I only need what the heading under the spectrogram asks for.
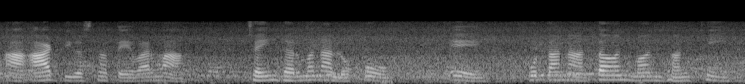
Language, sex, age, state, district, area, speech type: Gujarati, female, 45-60, Gujarat, Junagadh, urban, spontaneous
